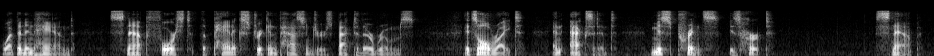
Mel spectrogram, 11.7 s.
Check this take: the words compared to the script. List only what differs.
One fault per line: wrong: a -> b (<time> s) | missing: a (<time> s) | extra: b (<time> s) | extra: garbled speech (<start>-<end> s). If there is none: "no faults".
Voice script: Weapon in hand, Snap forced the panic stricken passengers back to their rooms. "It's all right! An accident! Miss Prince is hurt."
extra: Snap (10.9 s)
